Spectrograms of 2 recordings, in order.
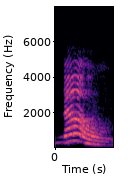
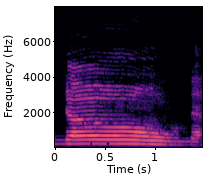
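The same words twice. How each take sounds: First: Said in the usual way. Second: Known with the O held long; drawn-out blending. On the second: Shown as a demonstration. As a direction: stretch the O in known as you blend it. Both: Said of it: "He's saying O".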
